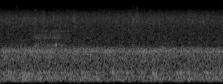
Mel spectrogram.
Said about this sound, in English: Listening to the sound of the rain is soothing to so many, and I enjoy it myself. There's some healing energy that comes with our relationship to water, and it's a clearing and cleaning energy.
